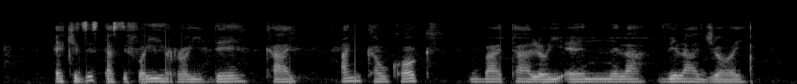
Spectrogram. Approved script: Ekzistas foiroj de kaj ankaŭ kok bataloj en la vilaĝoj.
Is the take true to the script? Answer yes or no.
yes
